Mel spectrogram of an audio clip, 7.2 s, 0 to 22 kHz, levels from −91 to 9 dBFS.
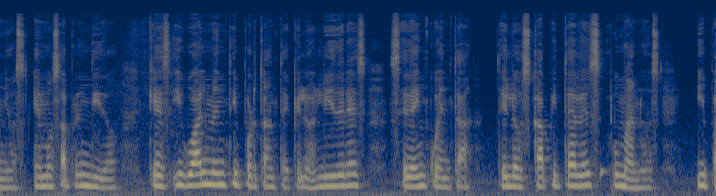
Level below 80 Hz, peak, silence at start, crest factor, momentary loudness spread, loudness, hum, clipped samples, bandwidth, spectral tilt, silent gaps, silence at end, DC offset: -56 dBFS; -14 dBFS; 0 s; 16 dB; 12 LU; -30 LUFS; none; under 0.1%; 17 kHz; -5.5 dB/octave; none; 0 s; under 0.1%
